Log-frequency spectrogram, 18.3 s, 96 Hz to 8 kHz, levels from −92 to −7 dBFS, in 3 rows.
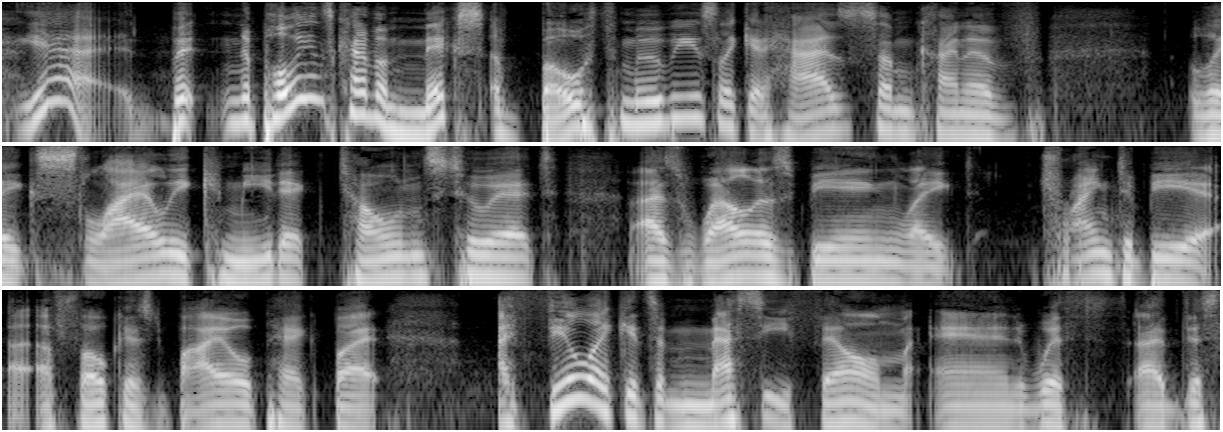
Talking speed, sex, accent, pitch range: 150 wpm, male, American, 95-120 Hz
